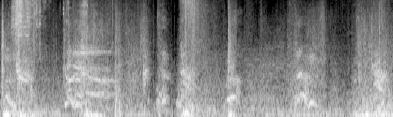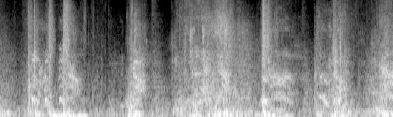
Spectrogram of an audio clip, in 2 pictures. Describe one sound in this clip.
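Fighters grunt and yell as they strike.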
